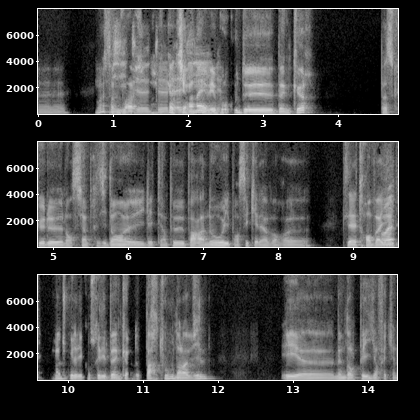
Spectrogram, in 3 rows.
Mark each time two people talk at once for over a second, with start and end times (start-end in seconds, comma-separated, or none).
0.9-2.5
